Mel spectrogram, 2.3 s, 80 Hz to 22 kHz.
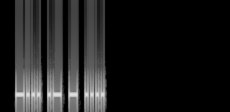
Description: Morse code, heard as a keyed tone, about 44 wpm, 700 Hz. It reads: BATH
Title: Top 1501-1750 Words 45wpm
